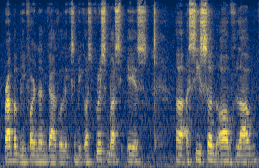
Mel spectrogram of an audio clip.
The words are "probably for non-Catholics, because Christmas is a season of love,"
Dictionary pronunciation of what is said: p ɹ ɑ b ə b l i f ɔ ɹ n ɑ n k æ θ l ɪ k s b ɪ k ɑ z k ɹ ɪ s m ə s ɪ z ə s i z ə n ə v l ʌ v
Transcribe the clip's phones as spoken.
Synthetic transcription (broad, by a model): p ɹ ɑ b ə b l i f ɔ ɹ n ɑ n k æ t l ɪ k s b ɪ k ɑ s k ɹ ɪ s m ə s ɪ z ə s i s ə n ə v l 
